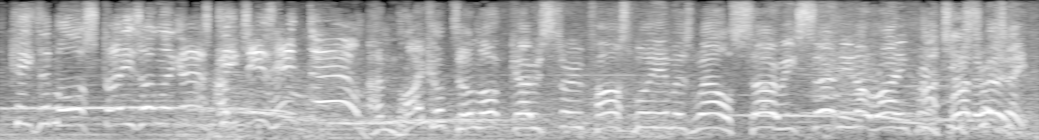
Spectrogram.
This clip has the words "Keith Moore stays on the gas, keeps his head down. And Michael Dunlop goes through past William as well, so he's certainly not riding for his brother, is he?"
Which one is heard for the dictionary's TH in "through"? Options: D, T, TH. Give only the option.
TH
